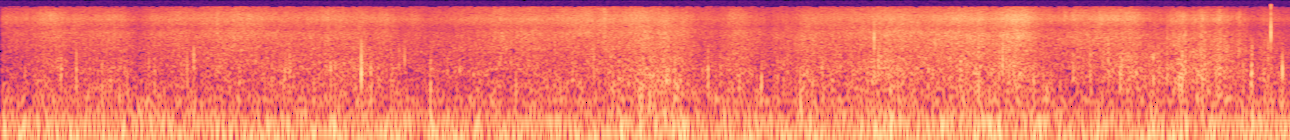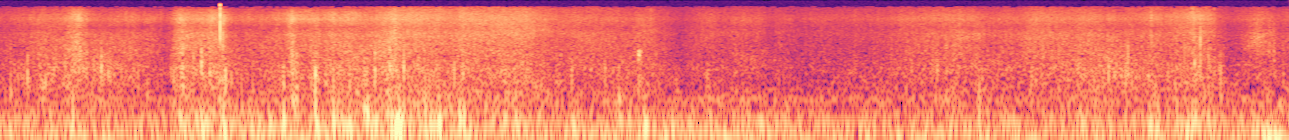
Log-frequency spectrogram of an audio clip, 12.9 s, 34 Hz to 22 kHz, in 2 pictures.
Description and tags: hand on sheet brush
This is the sound of a hand brushing on top of a sheet. It was recorded near a wall in a carpeted concrete room. It was recorded on a tascam DR-40.
Bed, Brush, Hand, Sheet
